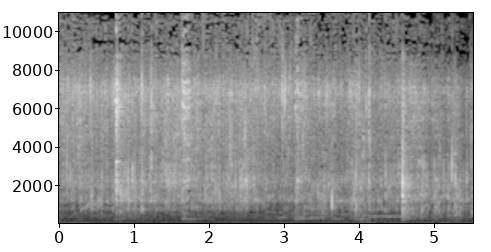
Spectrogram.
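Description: Boiled eggs frying in oil with chilli and turmeric powder in a kadai, a steady sizzle, with a steel ladle stirring them and knocking against the pan several times.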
